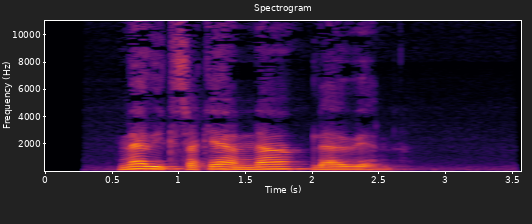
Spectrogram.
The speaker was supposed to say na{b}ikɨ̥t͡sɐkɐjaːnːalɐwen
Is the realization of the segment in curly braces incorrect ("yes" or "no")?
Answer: yes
